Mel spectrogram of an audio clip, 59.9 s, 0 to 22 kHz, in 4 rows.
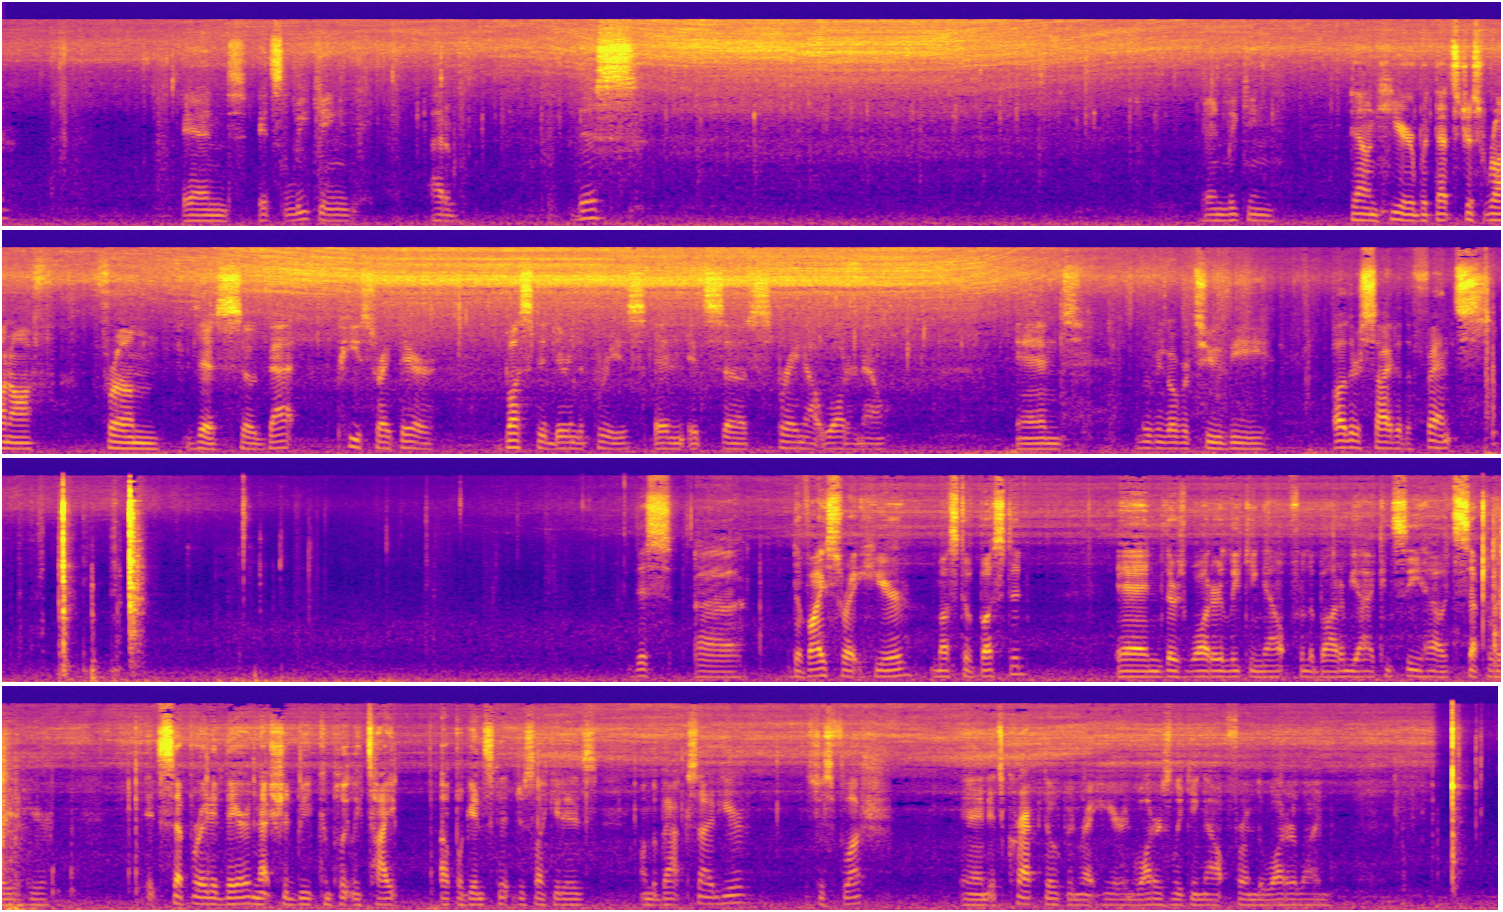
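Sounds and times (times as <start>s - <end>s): water jet spraying hiss: 0.0s - 29.9s, 36.1s - 59.3s
faint ticks: 3.1s - 26.4s
gate latch clicking: 44.8s - 45.3s.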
